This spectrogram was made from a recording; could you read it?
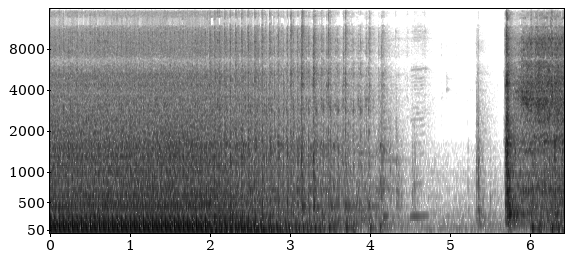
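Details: Cub Cadet mower with 424 hours and hard starting, after valves adjusted to three thou and gasket fitted: single-cylinder engine runs with a quick, even, steady beat and no tapping, then winds down; healthy.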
